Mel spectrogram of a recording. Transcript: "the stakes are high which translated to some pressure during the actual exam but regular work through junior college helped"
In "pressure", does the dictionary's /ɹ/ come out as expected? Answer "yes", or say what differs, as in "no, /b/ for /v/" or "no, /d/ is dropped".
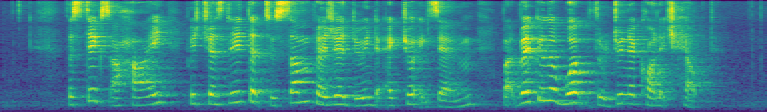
no, /l/ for /ɹ/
